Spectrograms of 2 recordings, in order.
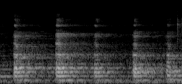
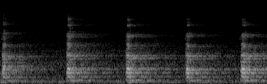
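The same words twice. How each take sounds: First: The ticks come at the quickest pace. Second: The ticks come at a slow, steady pace. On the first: Stress is even higher. "Semakin tinggi lagi" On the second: The heart is beating normally.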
